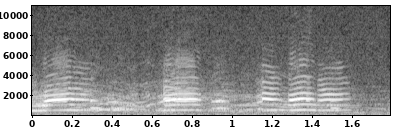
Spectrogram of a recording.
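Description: Several people imitate a bicycle horn by breathing through a cupped hand, giving three or four close, nasal honks in quick succession, like squeezed rubber-bulb horns, with no talk over them.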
